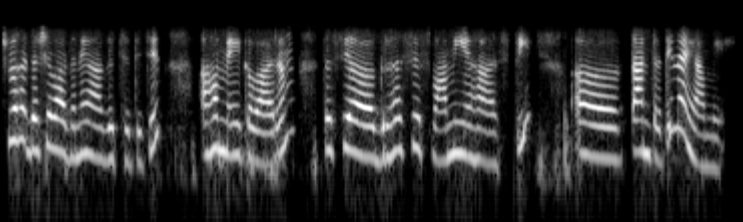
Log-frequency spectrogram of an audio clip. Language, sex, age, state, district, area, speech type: Sanskrit, female, 18-30, Tamil Nadu, Kanchipuram, urban, conversation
